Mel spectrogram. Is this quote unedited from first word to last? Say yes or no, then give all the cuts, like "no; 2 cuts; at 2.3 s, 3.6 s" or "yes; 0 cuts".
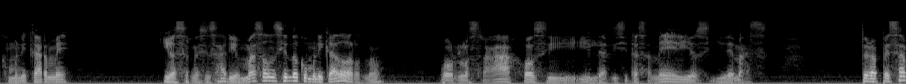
no; 1 cut; at 7.1 s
